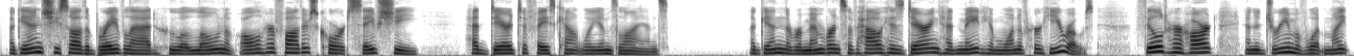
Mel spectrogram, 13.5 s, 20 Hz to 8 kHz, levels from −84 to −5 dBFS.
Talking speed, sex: 215 wpm, female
